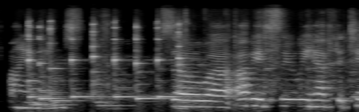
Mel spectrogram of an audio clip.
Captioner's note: phone rings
